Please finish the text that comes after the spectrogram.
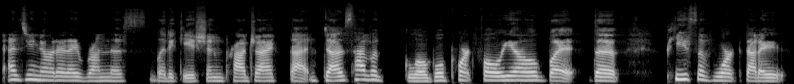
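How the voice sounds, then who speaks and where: A woman raised in the United States, a human rights litigator answering interview questions in an earnest, measured way. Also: fairly low pitch, a bit bright, no room sound. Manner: earnest, measured, thoughtful with restarts.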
